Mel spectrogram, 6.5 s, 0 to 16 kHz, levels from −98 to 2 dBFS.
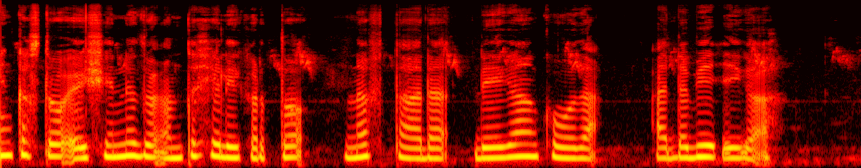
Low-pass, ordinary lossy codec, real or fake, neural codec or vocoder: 14.4 kHz; none; real; none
